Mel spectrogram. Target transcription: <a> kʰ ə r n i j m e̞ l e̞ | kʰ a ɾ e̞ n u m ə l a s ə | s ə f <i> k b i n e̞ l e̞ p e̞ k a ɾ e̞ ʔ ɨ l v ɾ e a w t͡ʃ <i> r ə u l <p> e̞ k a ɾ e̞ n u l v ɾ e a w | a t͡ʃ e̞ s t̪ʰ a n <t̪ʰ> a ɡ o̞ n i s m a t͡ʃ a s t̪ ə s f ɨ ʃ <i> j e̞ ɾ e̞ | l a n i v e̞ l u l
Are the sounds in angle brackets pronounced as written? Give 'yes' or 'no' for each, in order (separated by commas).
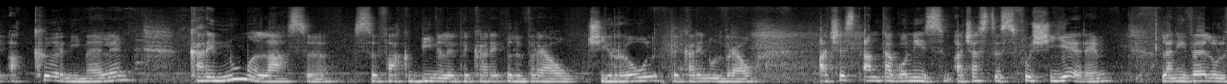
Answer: yes, no, yes, yes, no, yes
